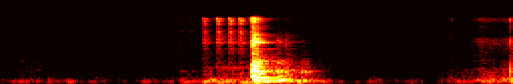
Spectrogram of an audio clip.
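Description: A metal stove door clanks shut.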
